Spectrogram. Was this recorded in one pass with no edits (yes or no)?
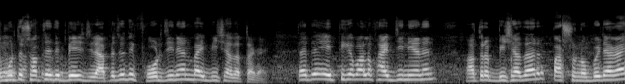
yes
